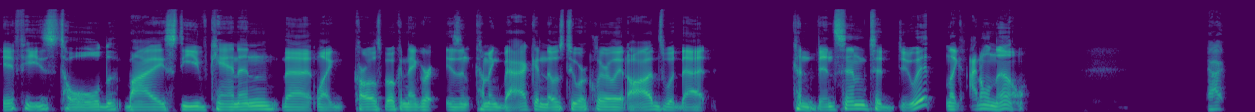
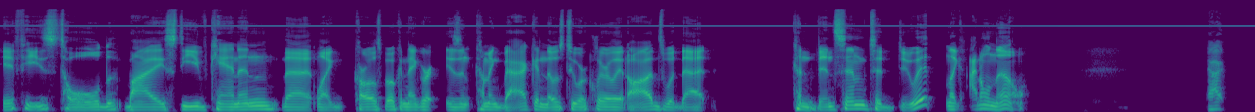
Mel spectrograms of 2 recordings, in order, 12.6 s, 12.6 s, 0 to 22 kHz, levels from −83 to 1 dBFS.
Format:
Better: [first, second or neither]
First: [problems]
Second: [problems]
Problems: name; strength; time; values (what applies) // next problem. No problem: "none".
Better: first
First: none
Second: high-pitched whine; faint; throughout; 8.5 kHz, 20 dB below the speech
